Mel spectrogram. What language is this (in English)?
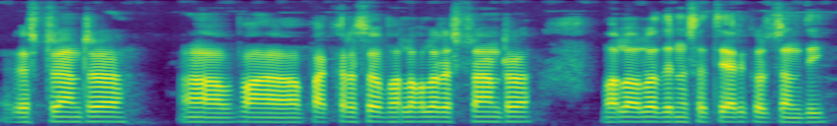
Odia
